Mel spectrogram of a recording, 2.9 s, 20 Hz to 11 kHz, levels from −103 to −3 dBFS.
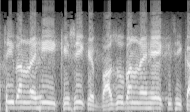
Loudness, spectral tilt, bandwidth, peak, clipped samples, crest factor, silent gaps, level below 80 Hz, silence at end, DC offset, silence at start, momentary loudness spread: -9 LUFS; -4 dB/octave; 11 kHz; 0 dBFS; 1%; 10 dB; none; -40 dBFS; 0 s; under 0.1%; 0 s; 4 LU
